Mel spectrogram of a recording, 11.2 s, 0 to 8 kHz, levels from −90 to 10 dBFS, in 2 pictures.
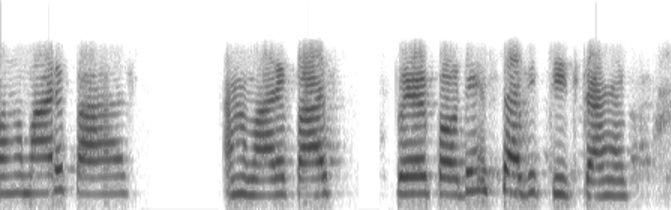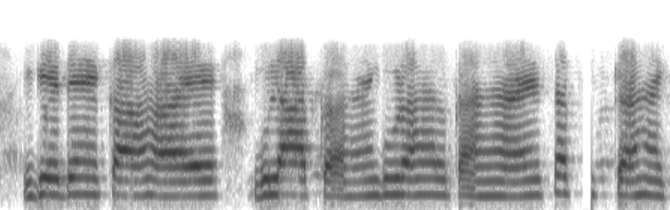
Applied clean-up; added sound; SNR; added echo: none; none; none; none.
